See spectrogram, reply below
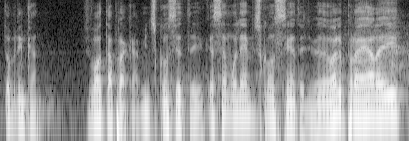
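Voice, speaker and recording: A man with a Brazilian Portuguese accent from Rio de Janeiro preaching a sermon at a church service, animated and acting out quoted voices, joking with the congregation. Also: medium pitch, racing, slight background noise. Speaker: pastor.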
